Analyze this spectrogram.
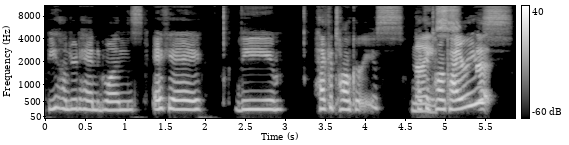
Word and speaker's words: Hecatoncheires: And according to How Jay Say, it's pronounced Hecatoncheires.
